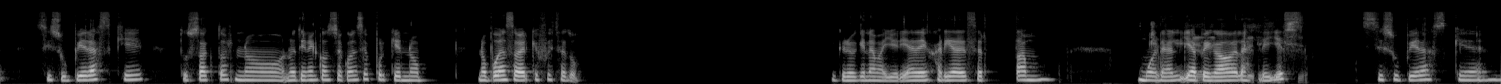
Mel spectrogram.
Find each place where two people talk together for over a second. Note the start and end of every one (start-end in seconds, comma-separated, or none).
11.5-13.1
